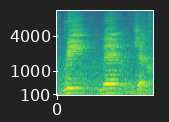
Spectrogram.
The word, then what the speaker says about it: religion: So here number 10, this word read the stress. Religion. The stress on the second syllable.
